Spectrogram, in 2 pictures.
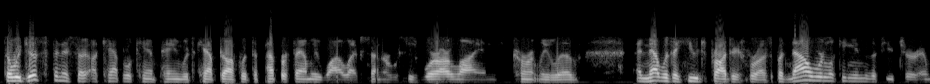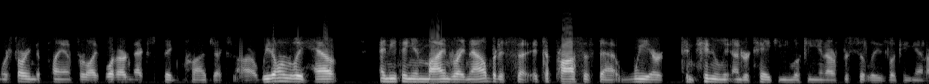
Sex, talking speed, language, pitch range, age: male, 245 wpm, English, 115-135 Hz, 40-59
